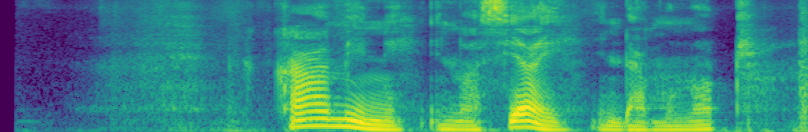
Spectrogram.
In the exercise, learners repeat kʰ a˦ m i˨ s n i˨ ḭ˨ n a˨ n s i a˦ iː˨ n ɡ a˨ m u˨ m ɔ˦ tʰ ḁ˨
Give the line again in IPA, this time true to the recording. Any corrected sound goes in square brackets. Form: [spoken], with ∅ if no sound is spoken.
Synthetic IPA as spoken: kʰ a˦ m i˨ [∅] n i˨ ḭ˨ n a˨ [∅] s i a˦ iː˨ n [d] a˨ m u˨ [n] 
